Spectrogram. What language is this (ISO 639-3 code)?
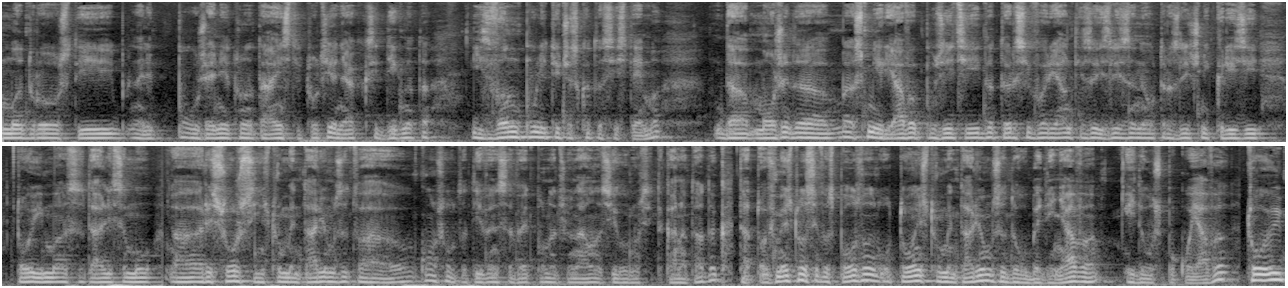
bul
